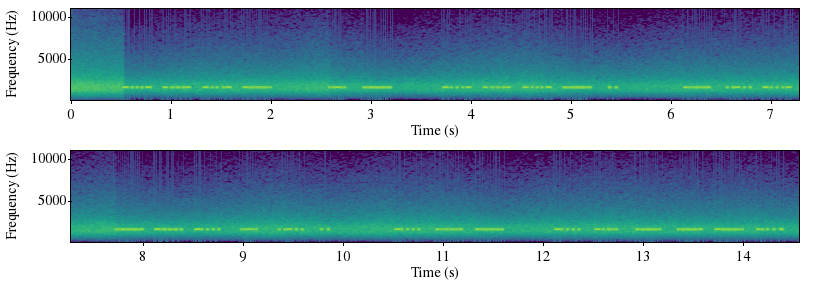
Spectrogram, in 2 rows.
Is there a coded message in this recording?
Yes: Hellschreiber (Feld-Hell, 122.5 baud) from 0.5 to 14.4 s, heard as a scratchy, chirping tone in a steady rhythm, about 1650 Hz, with radio static and a narrow filter. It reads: NAME IS HANS, QTH SPLIT, LOC LK69EV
